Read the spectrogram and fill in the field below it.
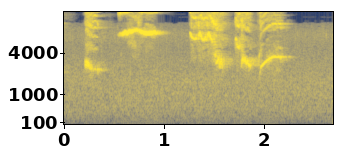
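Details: Orange-headed thrush song over a soft wash of running water: a short phrase of clear, slurred whistles, some sweeping high, others dipping lower and rising again, sung in quick separate bursts.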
